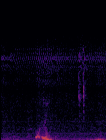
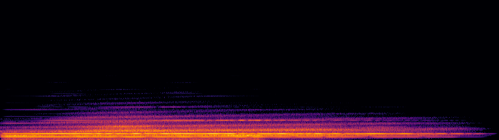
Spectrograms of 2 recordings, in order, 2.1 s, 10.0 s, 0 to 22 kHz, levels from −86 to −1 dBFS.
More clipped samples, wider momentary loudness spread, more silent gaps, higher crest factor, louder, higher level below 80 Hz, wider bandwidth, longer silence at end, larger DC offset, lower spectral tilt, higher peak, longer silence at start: neither; first, 19 LU vs 12 LU; neither; first, 18 dB vs 12 dB; second, -47 LUFS vs -17 LUFS; second, -64 dBFS vs -48 dBFS; first, 16.5 kHz vs 5.6 kHz; second, 0 s vs 0.75 s; neither; about the same, -6 dB/octave vs -6 dB/octave; second, -30 dBFS vs -4 dBFS; about the same, 0.05 s vs 0 s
